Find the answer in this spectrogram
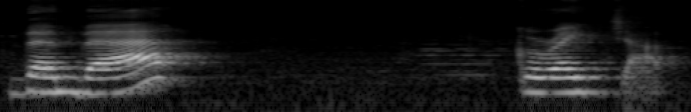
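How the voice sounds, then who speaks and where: Slow, high-voiced woman teaching pronunciation. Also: bright, forceful tone, soft background music. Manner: encouraging, repeats single words with pauses. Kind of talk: pronunciation lesson with repeat-after-me drills. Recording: roomy, echoey room sound.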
